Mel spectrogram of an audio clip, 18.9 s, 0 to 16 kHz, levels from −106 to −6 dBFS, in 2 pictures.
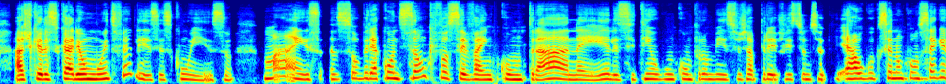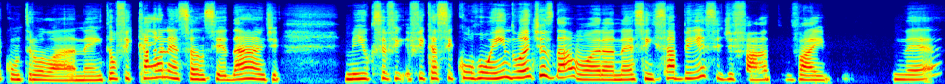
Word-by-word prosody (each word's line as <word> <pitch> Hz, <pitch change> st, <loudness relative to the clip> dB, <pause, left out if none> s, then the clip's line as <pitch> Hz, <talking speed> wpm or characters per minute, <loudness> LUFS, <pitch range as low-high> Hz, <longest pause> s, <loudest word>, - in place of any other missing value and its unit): Acho 200 Hz, -1 st, +5 dB
que 230 Hz, -, +4 dB
eles 215 Hz, -2 st, +6 dB
ficariam 220 Hz, -2 st, +7 dB
muito 225 Hz, +2 st, +4 dB
felizes 205 Hz, -, -5 dB
com 220 Hz, -2 st, -3 dB
isso. 185 Hz, 0 st, -7 dB, 0.3 s
Mas, 240 Hz, -, -1 dB, 0.2 s
sobre 245 Hz, +2 st, -4 dB
a 235 Hz, -, +2 dB
condição 265 Hz, +4 st, 0 dB
que -, -, -14 dB
você 245 Hz, -4 st, +1 dB
vai 205 Hz, 0 st, +1 dB
encontrar, 210 Hz, +2 st, +2 dB
né, 200 Hz, -1 st, -2 dB
ele, 200 Hz, +3 st, -1 dB
se 205 Hz, +2 st, -9 dB
tem 225 Hz, +3 st, -2 dB
algum 215 Hz, -1 st, -1 dB
compromisso 215 Hz, -1 st, -4 dB
já 215 Hz, 0 st, -2 dB
previsto, 210 Hz, -1 st, -4 dB
não 210 Hz, -, -2 dB
sei 210 Hz, +1 st, -5 dB
o -, -, -19 dB
quê, 230 Hz, -, -12 dB
é -, -, +5 dB
algo 235 Hz, +1 st, +3 dB
que 225 Hz, -, -12 dB
você 270 Hz, -, -1 dB
não 255 Hz, -1 st, +1 dB
consegue 265 Hz, +3 st, -3 dB
controlar, 195 Hz, -7 st, -1 dB
né, 175 Hz, 0 st, -2 dB
então 185 Hz, +7 st, -1 dB
ficar 255 Hz, +4 st, 0 dB
nessa 245 Hz, -6 st, +1 dB
ansiedade, 210 Hz, 0 st, +2 dB, 0.6 s
meio 225 Hz, +2 st, +3 dB
que -, -, -11 dB
você 260 Hz, -, -2 dB
fi 245 Hz, -1 st, -6 dB
fica 250 Hz, +2 st, -1 dB
se 250 Hz, +3 st, -4 dB
corroendo 260 Hz, +2 st, +2 dB
antes 345 Hz, +4 st, +4 dB
da 290 Hz, +3 st, +3 dB
hora, 195 Hz, -, +2 dB
né, 200 Hz, +2 st, 0 dB
sem 225 Hz, +1 st, +1 dB
saber 255 Hz, -, 0 dB
se 255 Hz, -8 st, -8 dB
de 220 Hz, +2 st, -4 dB
fato 190 Hz, -1 st, -2 dB
vai, 185 Hz, -1 st, 0 dB, 0.7 s
né, 205 Hz, +3 st, -2 dB
220 Hz, 185 wpm, -20 LUFS, 200-245 Hz, 0.7 s, ficariam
